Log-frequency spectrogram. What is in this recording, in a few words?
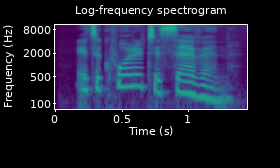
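its a quarter to seven, English, female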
